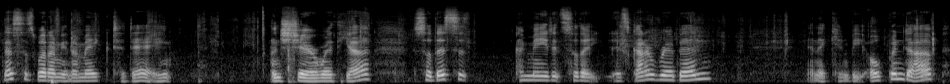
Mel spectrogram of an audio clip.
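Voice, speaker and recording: A woman hosting a casual craft tutorial at home, talking in a chatty, rambling way while she works, her voice deepened from being sick this week. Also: gravelly. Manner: chatty, rambling, self-correcting. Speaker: craft vlogger.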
